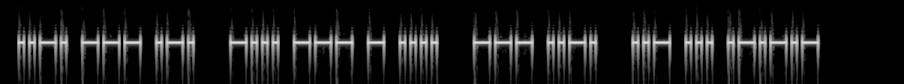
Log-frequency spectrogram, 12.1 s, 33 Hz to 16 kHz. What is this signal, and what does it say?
Morse code, heard as a keyed tone, about 17 wpm, 700 Hz. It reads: FOR BOTH OF US.
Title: Sentences from Top 1000 Words - Review Part 1 - 17wpm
